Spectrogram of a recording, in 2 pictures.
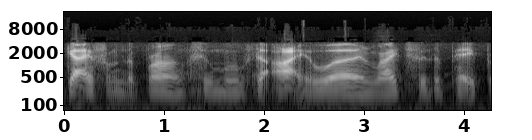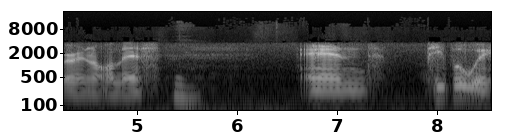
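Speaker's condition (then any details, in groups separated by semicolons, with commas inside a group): ALS (Lou Gehrig's disease); recently disclosed publicly; still able to drive and go to work, not yet facing breathing machine or voice box; voice a mess, people assume drunk, has to explain being sober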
